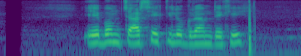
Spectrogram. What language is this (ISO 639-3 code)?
nep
